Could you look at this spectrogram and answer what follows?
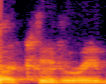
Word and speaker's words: charcuterie: Is that how you pronounce it? Charcuterie board.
